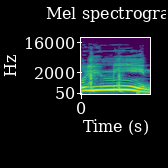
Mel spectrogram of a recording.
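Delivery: acted indignant yell, very loud and very high. Imitating Yogi, who was mad about the outside liquor: imitating Yogi sounding mad. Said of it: "That's my impression of him".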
